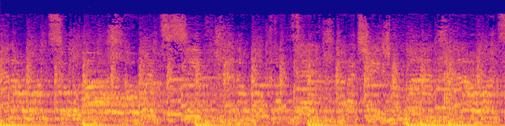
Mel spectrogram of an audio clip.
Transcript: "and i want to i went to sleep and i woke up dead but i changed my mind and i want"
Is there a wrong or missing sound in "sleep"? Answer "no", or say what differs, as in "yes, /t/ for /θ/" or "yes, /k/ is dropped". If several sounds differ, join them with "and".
yes, /l/ is dropped and /p/ is dropped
